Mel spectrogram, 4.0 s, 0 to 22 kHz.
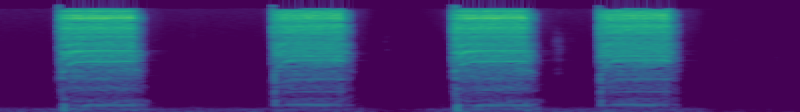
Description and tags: Recording of a DSLR Camera using auto focus several times. The camera used was Canon EOS Rebel T5 DSLR and was recorded in a lab learning audio booth using Blue Microphones Yeti USB mic. Edits made were removing background noise and amplifying the audio.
